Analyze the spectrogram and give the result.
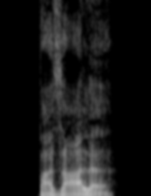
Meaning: inflection of basal: 1. strong/mixed nominative/accusative feminine singular 2. strong nominative/accusative plural 3. weak nominative all-gender singular 4. weak accusative feminine/neuter singular
- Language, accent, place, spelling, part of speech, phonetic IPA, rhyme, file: German, Germany, Berlin, basale, adjective, [baˈzaːlə], -aːlə, De-basale.ogg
